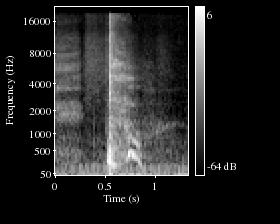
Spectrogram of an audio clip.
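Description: A person sneezes once, a sudden explosive blast of air followed by a brief voiced trailing sound, with quiet background otherwise and no talking.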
